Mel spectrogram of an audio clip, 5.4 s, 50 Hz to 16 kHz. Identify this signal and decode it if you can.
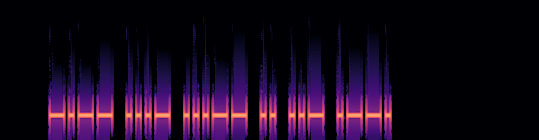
Morse code, heard as a keyed tone, about 25 wpm, 700 Hz. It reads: YV3IUP
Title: DXCC-100 Call Signs - 6 Characters - Repeated 3x - 25wpm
